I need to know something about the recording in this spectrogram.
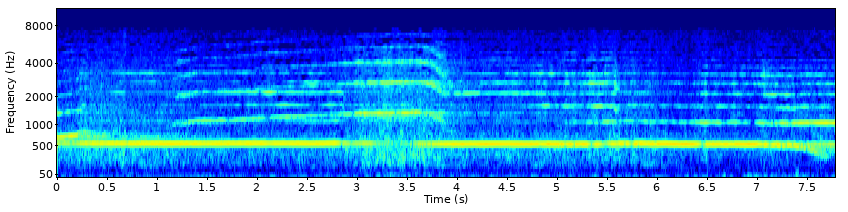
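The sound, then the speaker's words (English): Humpback whale feeding calls, recorded underwater with a hydrophone from groups bubble-net feeding on schools of herring: one long, loud, steady tone with rich overtones, sustained for several seconds with a brief wavering in the middle and a slight downward bend at the end. “And when you drop a hydrophone in, you get these incredibly clear, beautiful, flowing tones, and those are what we call the feeding calls.”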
